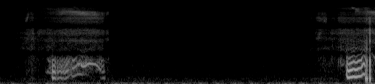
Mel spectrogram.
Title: Sounds of a Jack Russell dog snoring. Cute sleeping and snoring sounds.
